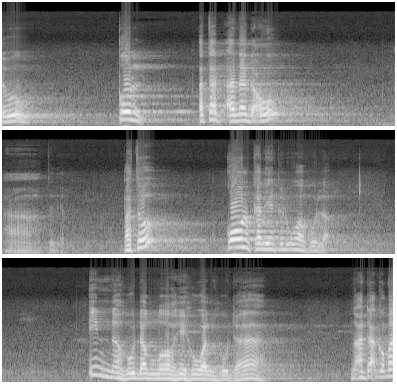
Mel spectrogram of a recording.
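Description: An elderly man recites in a slow, melodic chant into a close microphone, with long pauses between phrases.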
